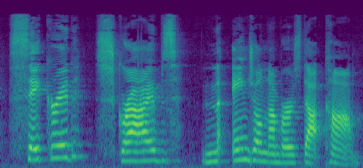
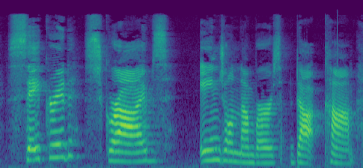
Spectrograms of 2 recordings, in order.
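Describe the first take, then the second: First: Slowly and clearly, each word set apart; slow careful spelling out. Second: Said in the usual way. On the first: Shown as a demonstration. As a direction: spell out the site name slowly. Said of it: "so that you can understand it with my Jersey accent". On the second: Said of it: "I'll try to say this so that you can understand it".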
